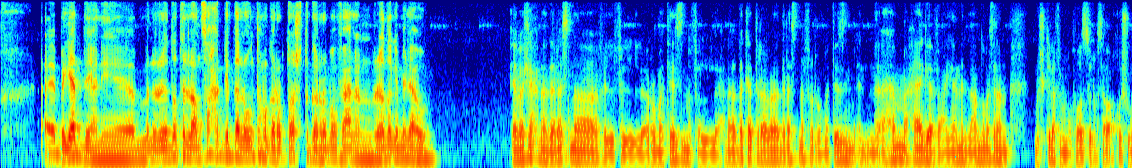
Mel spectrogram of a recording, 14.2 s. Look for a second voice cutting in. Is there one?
No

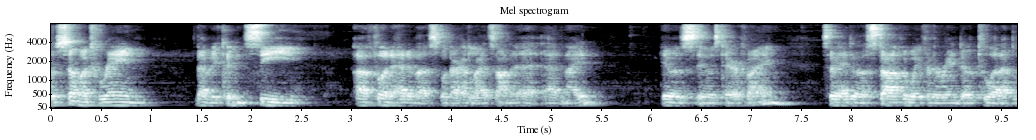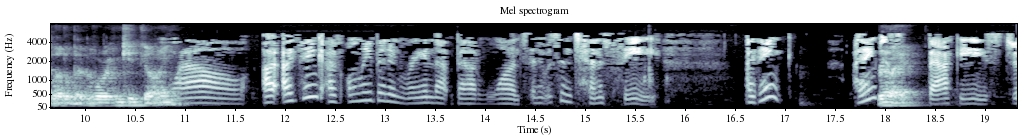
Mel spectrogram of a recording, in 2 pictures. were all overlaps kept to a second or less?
Yes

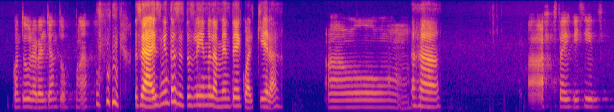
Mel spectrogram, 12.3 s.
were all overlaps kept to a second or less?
Yes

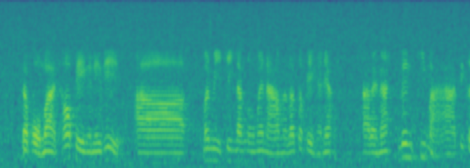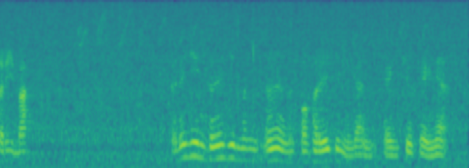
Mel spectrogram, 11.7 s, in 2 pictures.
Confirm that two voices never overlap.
Yes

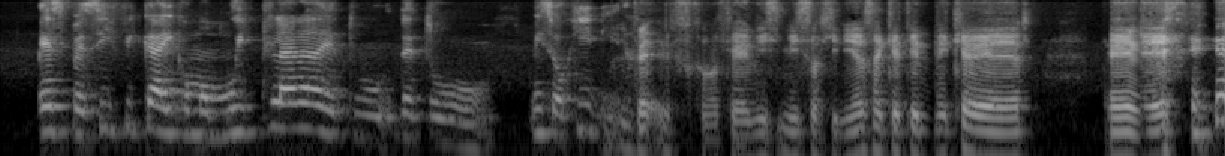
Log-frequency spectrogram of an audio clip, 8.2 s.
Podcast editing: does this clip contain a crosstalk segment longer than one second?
No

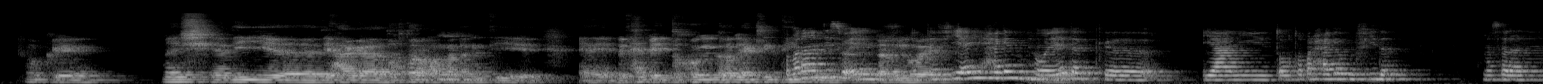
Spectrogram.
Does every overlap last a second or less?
No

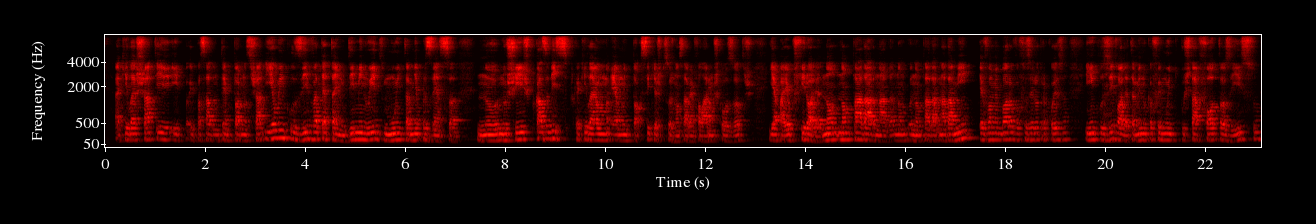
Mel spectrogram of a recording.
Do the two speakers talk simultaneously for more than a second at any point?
No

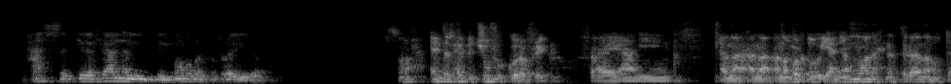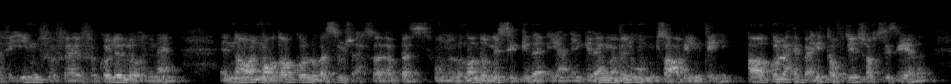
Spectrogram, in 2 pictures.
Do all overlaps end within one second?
Yes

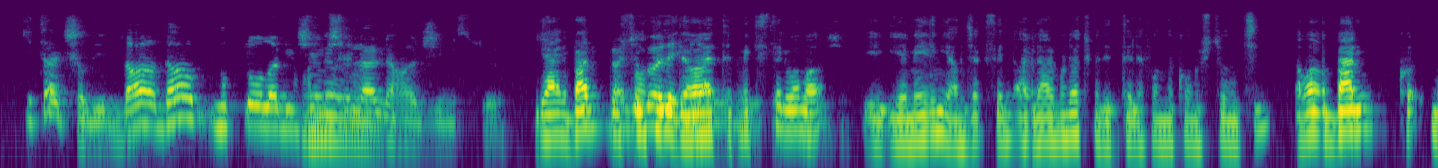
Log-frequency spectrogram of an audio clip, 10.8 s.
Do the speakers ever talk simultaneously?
Yes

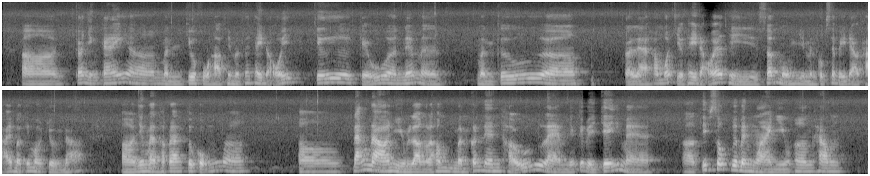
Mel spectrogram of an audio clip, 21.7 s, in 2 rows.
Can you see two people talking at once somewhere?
No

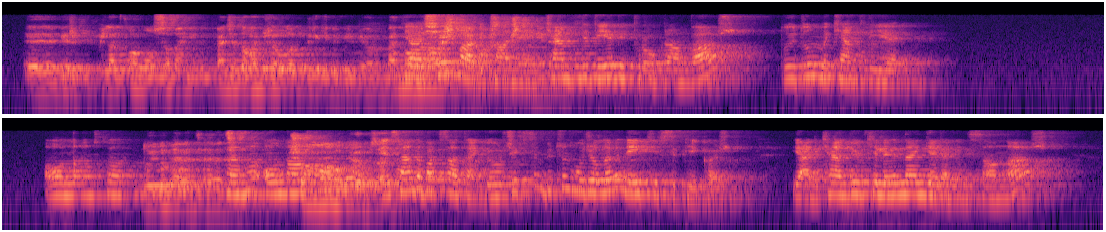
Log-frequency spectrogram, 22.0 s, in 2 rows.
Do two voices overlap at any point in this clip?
Yes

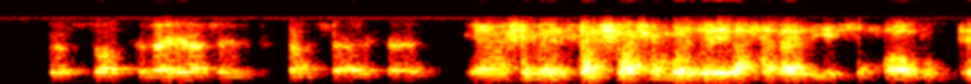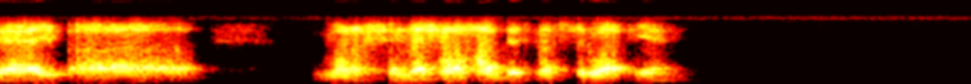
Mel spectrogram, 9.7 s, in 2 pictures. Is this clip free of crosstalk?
Yes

